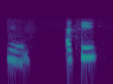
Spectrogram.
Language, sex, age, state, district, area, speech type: Odia, female, 45-60, Odisha, Sambalpur, rural, conversation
